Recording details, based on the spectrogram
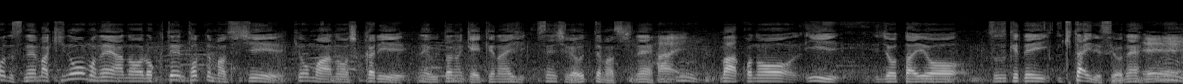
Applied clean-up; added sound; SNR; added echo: none; none; none; none.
